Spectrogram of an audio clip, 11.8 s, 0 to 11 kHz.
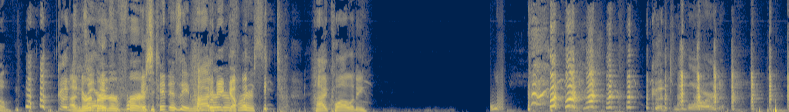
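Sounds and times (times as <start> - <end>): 
speech: 0.0 - 0.3, 0.9 - 5.6
several people laughing loudly: 0.2 - 4.2, 8.0 - 11.8
brief buzzy fart: 7.4 - 7.8.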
